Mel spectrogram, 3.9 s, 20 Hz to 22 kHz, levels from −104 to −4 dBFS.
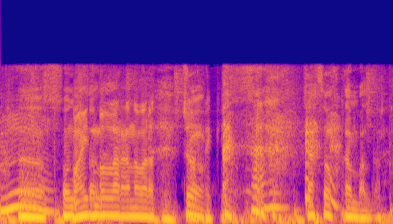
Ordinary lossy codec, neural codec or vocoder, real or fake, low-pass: none; none; real; none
